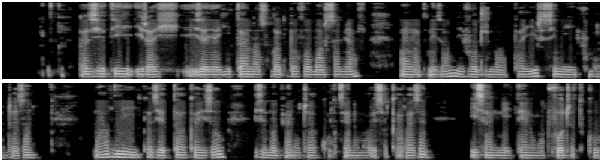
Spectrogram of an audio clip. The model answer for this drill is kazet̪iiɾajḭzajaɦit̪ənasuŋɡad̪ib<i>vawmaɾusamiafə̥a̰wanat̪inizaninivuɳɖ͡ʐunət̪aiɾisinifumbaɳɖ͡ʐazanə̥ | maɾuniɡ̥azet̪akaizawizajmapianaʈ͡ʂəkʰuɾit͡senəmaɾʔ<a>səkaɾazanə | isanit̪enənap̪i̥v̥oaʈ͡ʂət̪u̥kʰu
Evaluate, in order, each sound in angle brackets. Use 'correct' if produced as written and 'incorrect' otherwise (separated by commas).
incorrect, incorrect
